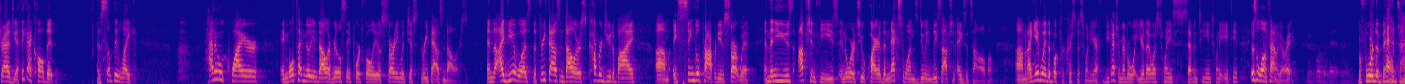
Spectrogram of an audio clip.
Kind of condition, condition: setting, live audience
